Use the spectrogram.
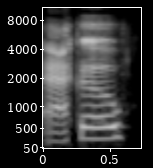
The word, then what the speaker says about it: Akko: Also, my name is pronounced Akko. I thought it said like Aiko as in acorn or something.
